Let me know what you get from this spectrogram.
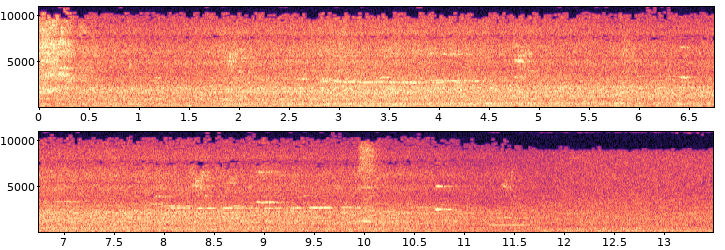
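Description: A train running past on the rails: a steady rumble that swells a few seconds in and eases off slightly toward the end.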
